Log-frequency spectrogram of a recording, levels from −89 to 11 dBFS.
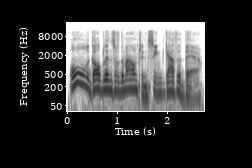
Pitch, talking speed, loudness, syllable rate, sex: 145 Hz, 195 wpm, -16 LUFS, 5.7 syllables/s, male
